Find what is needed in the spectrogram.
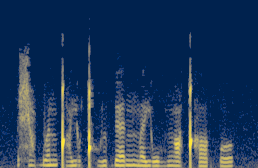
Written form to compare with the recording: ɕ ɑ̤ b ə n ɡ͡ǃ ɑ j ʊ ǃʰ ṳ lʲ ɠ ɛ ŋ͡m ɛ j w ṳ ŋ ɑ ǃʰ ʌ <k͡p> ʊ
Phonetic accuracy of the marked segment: correct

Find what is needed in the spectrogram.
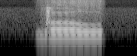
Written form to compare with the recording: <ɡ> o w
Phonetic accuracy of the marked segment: correct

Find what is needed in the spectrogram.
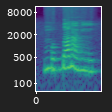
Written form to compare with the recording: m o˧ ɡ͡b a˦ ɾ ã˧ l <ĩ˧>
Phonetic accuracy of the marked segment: correct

